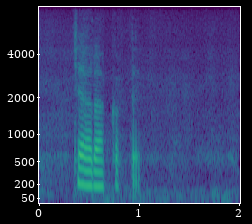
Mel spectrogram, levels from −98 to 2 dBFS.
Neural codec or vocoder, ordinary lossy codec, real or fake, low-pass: codec, 16 kHz, 0.8 kbps, ZipCodec; none; fake; none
